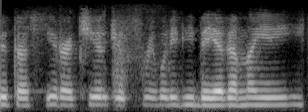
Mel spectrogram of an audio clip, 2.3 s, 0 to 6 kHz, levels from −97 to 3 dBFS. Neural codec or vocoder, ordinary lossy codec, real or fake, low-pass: codec, 16 kHz, 0.5 kbps, X-Codec, HuBERT features, trained on balanced general audio; AAC, 32 kbps; fake; 5.4 kHz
